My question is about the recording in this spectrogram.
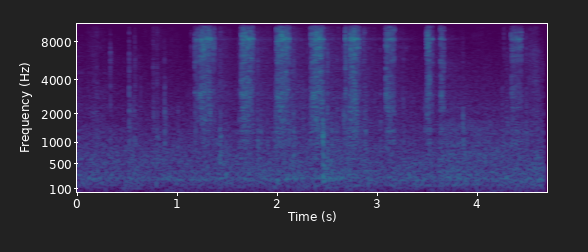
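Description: Ratchet wrench tightening a car battery terminal clamp: a run of short clicking ratchet strokes, about two to three a second, starting about a second in.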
